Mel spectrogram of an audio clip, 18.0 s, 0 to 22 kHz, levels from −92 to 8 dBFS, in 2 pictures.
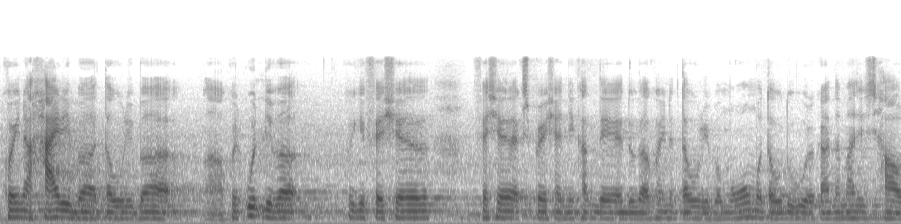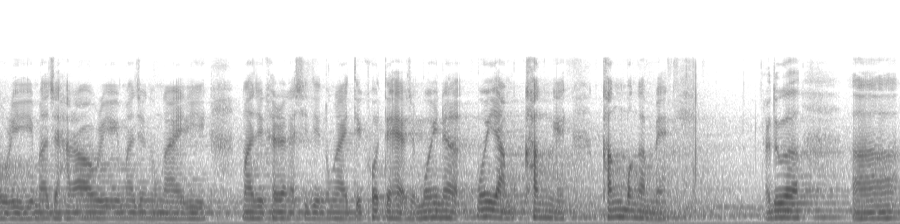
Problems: background sounds at intervals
